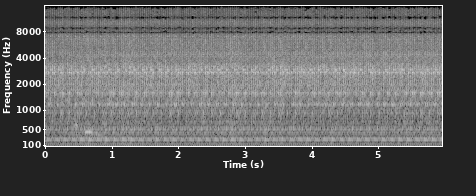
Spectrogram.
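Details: Rebuilt 1.9L AAZ turbodiesel swapped into a 1986 VW Vanagon Syncro, first start after bleeding injectors, with temporary glow-plug power and cold-start cable pulled: even steady clatter about four beats a second, no misses or knocks; normal idle.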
